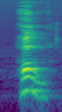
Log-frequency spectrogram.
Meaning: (pronoun) 1. dative case of the third-person plural personal pronoun: them, to them 2. accusative case of the third-person plural personal pronoun: them
- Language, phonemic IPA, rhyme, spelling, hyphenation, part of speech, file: Dutch, /ɦʏn/, -ʏn, hun, hun, pronoun / determiner, Nl-hun.ogg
